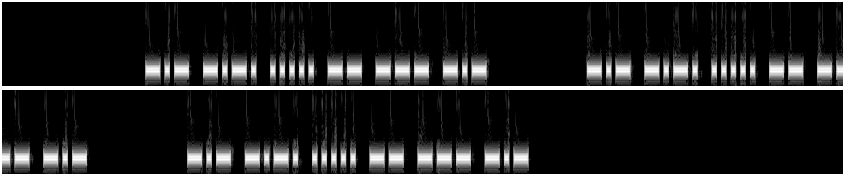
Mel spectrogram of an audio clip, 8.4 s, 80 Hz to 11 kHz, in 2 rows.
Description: Morse code, heard as a keyed tone, about 52 wpm, 700 Hz. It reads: KC5MOK KC5MOK KC5MOK
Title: USA Call Signs - 6 Characters - Repeated 3x - 50wpm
